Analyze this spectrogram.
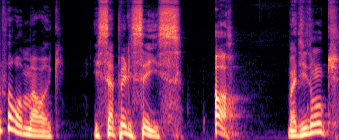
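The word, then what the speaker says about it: Saïss: Il s'appelle Seiss. Ah, bah dis donc, ça s'écrit pas comme moi, mais ça se prononce comme moi.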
